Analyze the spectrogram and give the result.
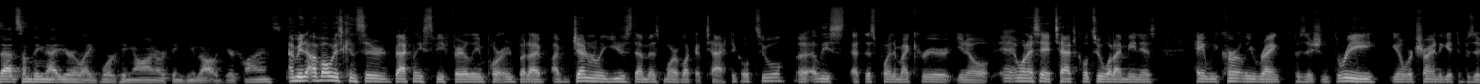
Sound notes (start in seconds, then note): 12.1 speaking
